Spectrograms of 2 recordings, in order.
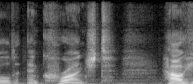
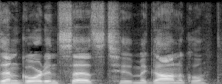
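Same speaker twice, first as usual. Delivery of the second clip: plain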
